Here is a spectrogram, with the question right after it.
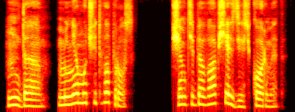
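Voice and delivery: ordinary delivery

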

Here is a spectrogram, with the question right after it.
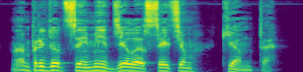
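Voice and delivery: plain reading voice

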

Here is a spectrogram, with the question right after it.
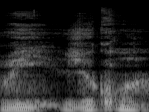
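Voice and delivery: murmured in failing voice. A wounded man answers his brother's question, murmuring in a failing voice. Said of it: "murmura celui-ci d'une voix qui défaillait".

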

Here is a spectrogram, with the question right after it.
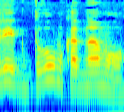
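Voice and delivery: plain reading voice

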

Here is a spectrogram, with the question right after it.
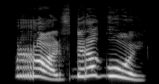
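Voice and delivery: very high, very loud, shrill bitter cry. A woman rushes across the hall to the narrator's husband, bitter exclamation. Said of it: "с горечью воскликнула она".

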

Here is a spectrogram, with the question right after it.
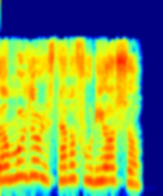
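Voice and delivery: very high voice, nearly frightened. Hermione comments after Harry speaks, in an almost frightened voice. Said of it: "con una voz casi atemorizada".

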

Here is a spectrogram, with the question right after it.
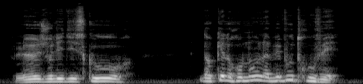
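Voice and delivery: sarcastic, scornful cry, high and mocking. A captain responds to someone's fine speech, exclaiming. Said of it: "s'écria le capitaine".

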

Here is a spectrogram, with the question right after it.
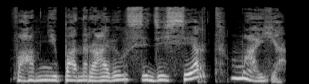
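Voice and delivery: theatrical stage whisper. Narrator reads an old man's question to Maya at the dinner table; stage whisper. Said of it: "спросил он театральным шепотом".

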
